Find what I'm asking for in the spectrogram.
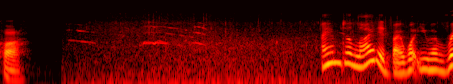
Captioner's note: seagulls and waves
